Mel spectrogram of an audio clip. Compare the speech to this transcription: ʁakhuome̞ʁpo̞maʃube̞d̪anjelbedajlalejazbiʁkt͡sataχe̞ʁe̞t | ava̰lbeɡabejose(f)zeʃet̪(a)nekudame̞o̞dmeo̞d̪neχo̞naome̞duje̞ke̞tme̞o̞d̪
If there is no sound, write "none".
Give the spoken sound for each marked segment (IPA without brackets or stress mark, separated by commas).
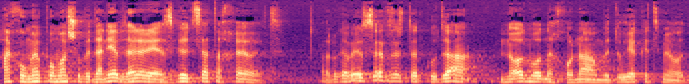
f, a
